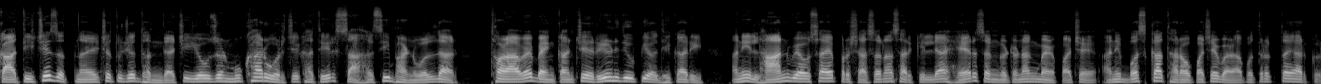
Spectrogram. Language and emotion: Goan Konkani, neutral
